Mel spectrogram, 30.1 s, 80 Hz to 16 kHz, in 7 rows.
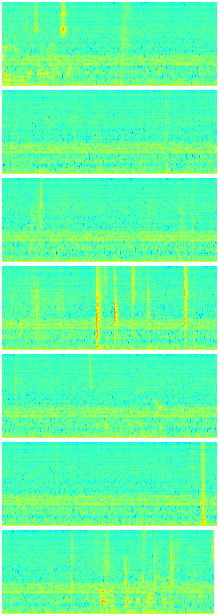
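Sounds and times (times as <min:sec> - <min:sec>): air conditioner humming: 0:00.0 - 0:30.0.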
